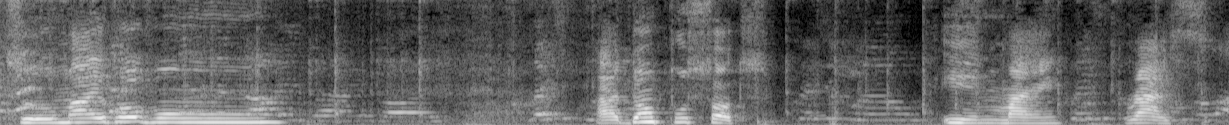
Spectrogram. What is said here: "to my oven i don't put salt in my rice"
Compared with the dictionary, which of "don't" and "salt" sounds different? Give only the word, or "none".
salt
